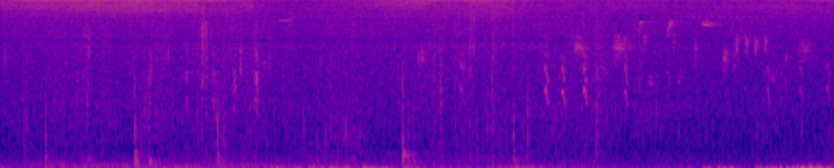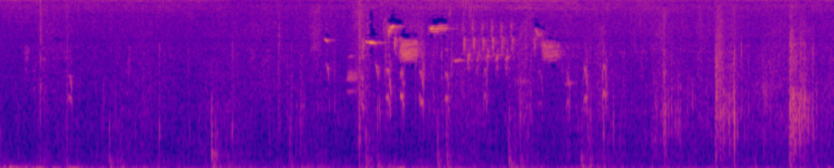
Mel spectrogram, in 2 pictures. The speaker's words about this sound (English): Here goes the cedar waxwing.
